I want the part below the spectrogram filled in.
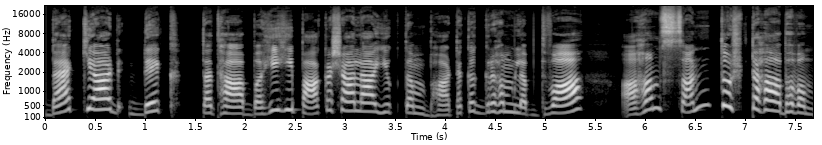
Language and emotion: Sanskrit, surprised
